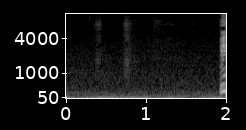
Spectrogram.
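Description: Felt-tip pen on paper: a couple of faint brief strokes as the pen moves across the sheet, over a low steady hum.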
